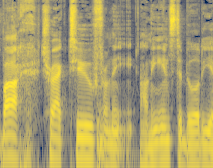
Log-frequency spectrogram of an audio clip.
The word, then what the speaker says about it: Bach: You like how I pronounce Bach correctly, by the way, Levi? – Yeah, I do, dude.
